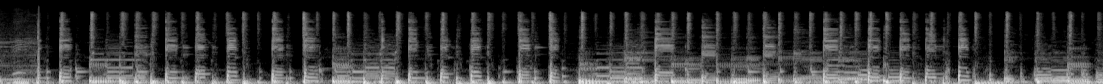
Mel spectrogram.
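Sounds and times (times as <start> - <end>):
electric bass guitar line: 0.0 - 11.0
sharp percussive hits: 0.4 - 11.0.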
